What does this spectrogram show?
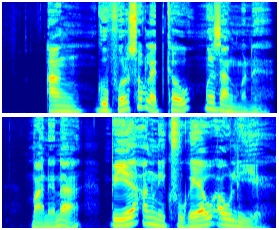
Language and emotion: Bodo, happy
